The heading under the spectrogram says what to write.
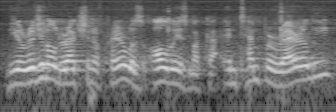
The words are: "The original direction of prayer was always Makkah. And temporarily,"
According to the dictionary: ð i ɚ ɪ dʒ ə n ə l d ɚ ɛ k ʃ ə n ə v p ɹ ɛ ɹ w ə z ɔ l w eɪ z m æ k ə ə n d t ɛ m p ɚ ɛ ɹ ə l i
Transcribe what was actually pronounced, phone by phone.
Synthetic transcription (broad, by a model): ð i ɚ ɪ dʒ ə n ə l d ɚ ɛ k ʃ ə n ə v p ɹ ɛ ɹ w ə z ɔ l w eɪ z m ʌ k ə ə n t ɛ m p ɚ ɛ ɹ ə l i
